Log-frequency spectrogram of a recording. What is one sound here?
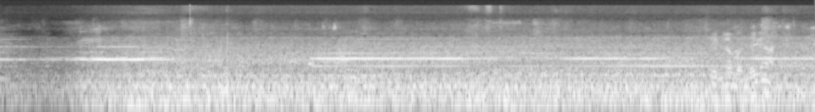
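A diesel multiple unit train rumbles as it approaches.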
